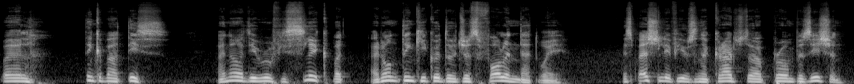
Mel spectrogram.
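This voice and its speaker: A man playing a measured senior detective who mentors a younger colleague in a science fiction audio drama. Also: a little high, lively intonation, no room sound. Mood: reasoning.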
